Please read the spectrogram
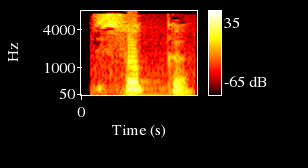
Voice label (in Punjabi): "suk", Punjabi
